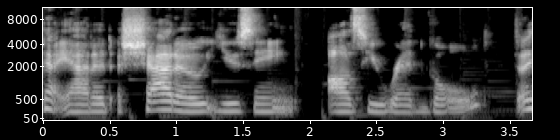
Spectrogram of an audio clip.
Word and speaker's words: Aussie: Every time I say Aussie, I get comments. So there you go. It's spelled with two S's. Why is that? If you wanted it to be Z's, then it should be A-U-Z-Z-I-E.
